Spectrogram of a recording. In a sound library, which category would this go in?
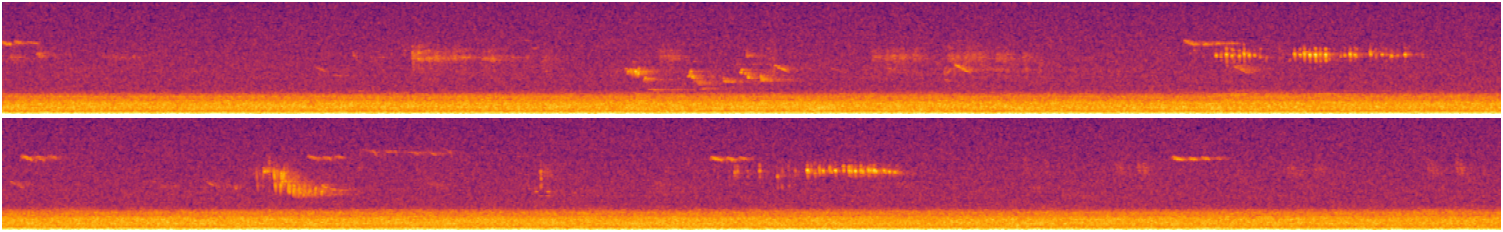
Soundscapes > Nature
